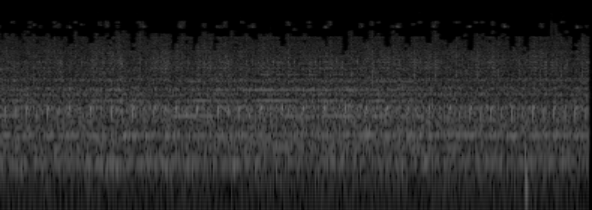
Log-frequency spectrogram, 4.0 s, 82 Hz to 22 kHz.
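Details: 2000–2001 Peugeot 206 1.4i after timing belt job: steady thin whistle above the running engine, like a turbo; no warning lights, temperature normal, gauge not above 90°; source unclear.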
